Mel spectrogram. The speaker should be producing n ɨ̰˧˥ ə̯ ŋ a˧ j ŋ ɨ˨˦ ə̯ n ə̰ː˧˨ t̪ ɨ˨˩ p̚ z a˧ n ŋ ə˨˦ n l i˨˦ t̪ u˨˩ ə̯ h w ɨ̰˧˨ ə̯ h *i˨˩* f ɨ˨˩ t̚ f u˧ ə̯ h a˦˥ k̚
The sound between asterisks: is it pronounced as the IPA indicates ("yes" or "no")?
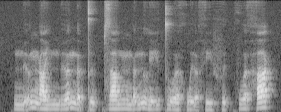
yes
